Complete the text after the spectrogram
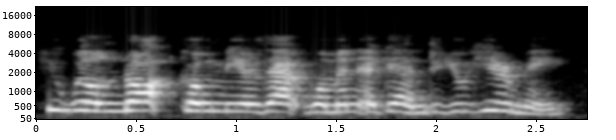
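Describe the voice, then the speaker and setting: Stern high-voiced mother, read by a woman. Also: brisk, natural voice. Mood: stern, scolding. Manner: firm, emphatic commands. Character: stern, worried rural mother scolding her child. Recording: slightly dull, lo-fi sound.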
